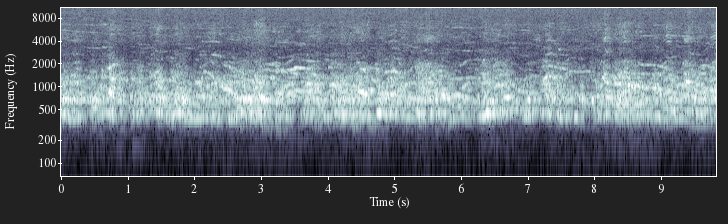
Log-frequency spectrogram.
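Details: Pack of foxhounds on a fox hunt, many voices baying and howling together in a dense, continuous, wavering chorus of overlapping mid-pitched wails with no pauses.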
